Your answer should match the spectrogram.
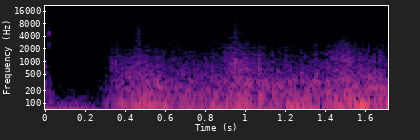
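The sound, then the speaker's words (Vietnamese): Footsteps crunch steadily along Odaesan's Seonji-gil, an ancient thousand-year-old path, walked from a temple's back gate toward Sangwon Temple. Moderately loud, with a continuous gritty texture and no voices. “깨달음 치유의 천년 옛길 오대산 선지길 지금 걷고 있는데요.”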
